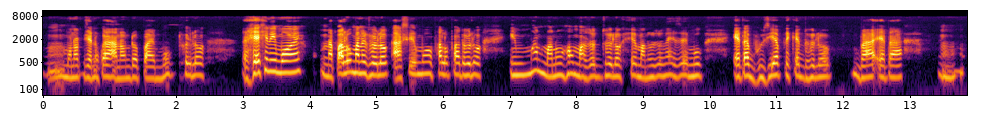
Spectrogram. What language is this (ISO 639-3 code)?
asm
